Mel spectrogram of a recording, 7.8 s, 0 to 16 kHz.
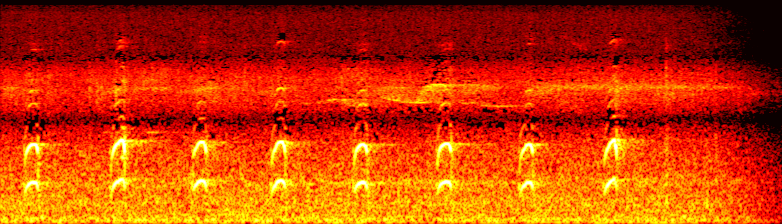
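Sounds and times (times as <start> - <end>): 
black-mandibled toucan yelping in Ecuador: 0.2 - 0.5, 1.1 - 3.8, 5.2 - 6.3.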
